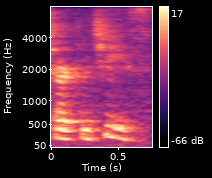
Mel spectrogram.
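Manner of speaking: put-on soft murmur. Retelling a random remark to an ex, imitating saying it really softly. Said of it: "But I said it really softly".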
